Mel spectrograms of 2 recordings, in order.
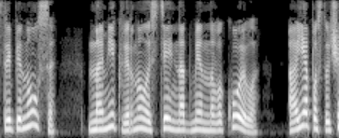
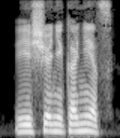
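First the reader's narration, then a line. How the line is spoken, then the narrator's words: Growled. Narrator (Russian): рыкнул он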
